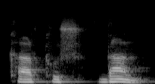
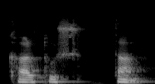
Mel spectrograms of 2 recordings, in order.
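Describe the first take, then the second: First: The suffix begins with a voiced d sound. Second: The suffix begins with a voiceless t sound. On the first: The speaker calls it wrong. "I want to say from cartridge" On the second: The speaker calls it right. "the suffix changes and it becomes"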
